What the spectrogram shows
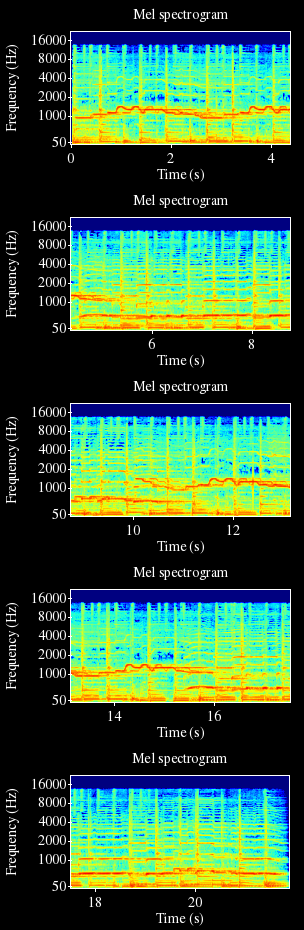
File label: music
